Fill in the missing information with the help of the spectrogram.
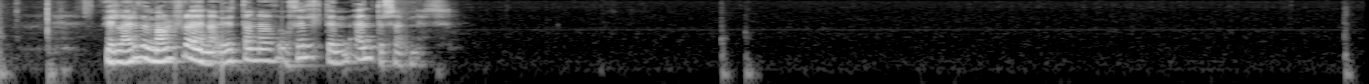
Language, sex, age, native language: Icelandic, female, 60-69, Icelandic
